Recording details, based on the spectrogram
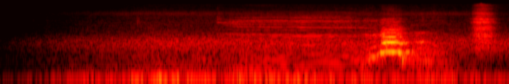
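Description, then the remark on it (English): A cow on a farm at night gives one long, low, drawn-out moo that swells and fades over a couple of seconds, followed by a short breathy snort, heard clearly on its own. “I heard a noise. What was it? It's okay, Claudia. It's a cow.”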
